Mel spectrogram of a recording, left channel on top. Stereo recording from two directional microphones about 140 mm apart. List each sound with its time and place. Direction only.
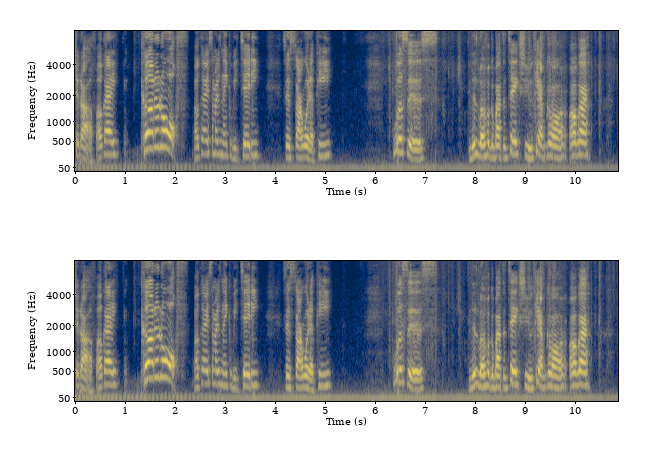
0.0 s a woman's voice: 40° left (ahead or behind)
6.4 s a woman's voice: 30° left (ahead or behind)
